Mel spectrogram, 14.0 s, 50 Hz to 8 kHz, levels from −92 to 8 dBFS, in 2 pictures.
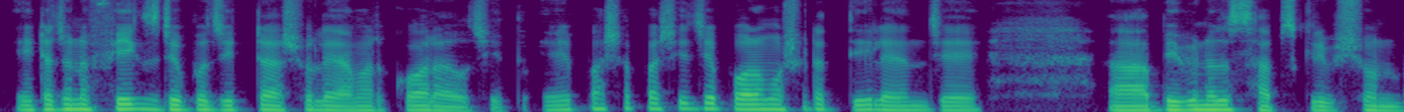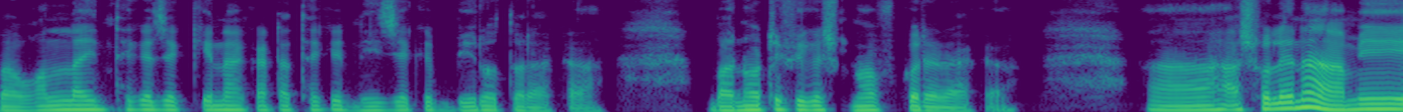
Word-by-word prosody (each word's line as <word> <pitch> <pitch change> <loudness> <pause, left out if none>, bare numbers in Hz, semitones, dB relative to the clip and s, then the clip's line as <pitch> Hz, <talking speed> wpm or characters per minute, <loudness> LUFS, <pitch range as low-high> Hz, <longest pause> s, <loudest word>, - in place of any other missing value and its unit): এটার 125 +2 0
জন্য 130 0 +4
fixed 135 -1 +3
deposit 115 -1 0
টা 120 - +2
আসলে 115 +1 -2
আমার 105 0 -2
করা 110 -3 +1
উচিত। 90 0 -10 0.2
এর 120 - -1
পাশাপাশি 145 0 -4
যে - - +4
পরামর্শটা 130 +1 +2
দিলেন 120 -2 0
যে, 110 - 0 0.8
আ - - +3 0.2
বিভিন্ন 115 +1 +4
যে 120 - +3
সাবস্ক্রিপশন 105 0 -2
বা 100 - 0 0.2
অনলাইন 120 +1 +3
থেকে 120 0 -1
যে 115 - +1
কেনাকাটা 115 -1 -1
থেকে 115 +2 -4 0.2
নিজেকে 110 +2 -3 0.2
বিরত 105 +1 -2
রাখা, 80 -2 -9 0.7
বা 105 - +2
নোটিফিকেশন 115 -1 0
অফ 110 - -8
করে 105 -3 +2
রাখা। 85 +1 -11 0.8
আ - - 0 0.4
আসলে 140 +5 +4
না 190 - +9
আমি 130 +3 +5
115 Hz, 160 wpm, -23 LUFS, 110-125 Hz, 0.8 s, না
